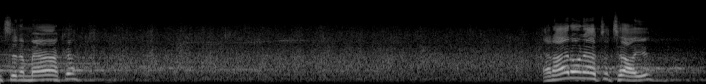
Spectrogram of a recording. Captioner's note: applause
